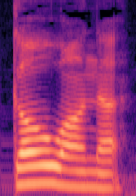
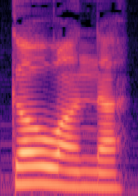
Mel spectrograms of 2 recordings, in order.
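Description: Both takes have the same delivery.

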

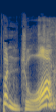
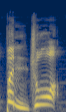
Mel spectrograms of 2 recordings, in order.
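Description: First: The second syllable has a rising tone. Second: The second syllable has a high level tone. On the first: The speaker calls it wrong. "不是笨拙" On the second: The speaker calls it right. "还有笨拙"

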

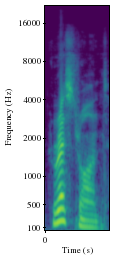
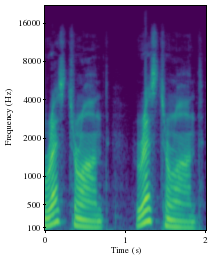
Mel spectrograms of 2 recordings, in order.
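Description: First: The syllables are run together and reduced. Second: Each syllable is said separately and fully. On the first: "英国人会读成restaurant" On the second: "美国人呢喜欢把音节分开读，所以读成restaurant"

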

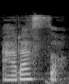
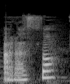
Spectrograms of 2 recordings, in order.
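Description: First: It is a statement, falling at the end. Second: It is a question, rising at the end.

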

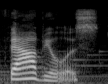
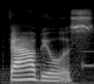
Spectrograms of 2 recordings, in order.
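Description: Both takes have the same delivery.

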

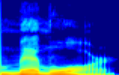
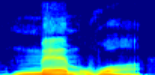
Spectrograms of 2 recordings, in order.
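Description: First: It ends with an American r sound. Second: It ends without an r sound.

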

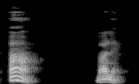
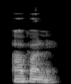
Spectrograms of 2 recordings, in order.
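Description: First: It is said with a pause between the words. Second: It is said quickly with no pause between words. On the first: "不是啊vale，可以是可以的" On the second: "比较快，之间没有一个停顿"

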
